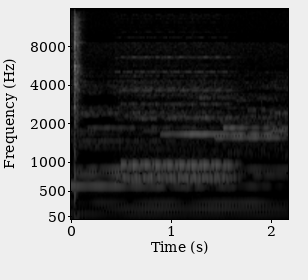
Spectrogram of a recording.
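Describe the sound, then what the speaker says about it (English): A telephone rings in the Higurashi visual novel, a steady electronic bell tone that starts sharply and holds as one sustained ring, quiet and alone. "The phone continued its incessant ringing."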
